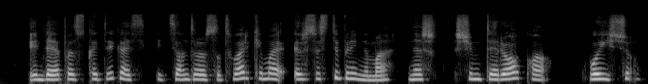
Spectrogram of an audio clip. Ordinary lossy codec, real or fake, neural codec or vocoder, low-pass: Opus, 64 kbps; fake; codec, 16 kHz in and 24 kHz out, 0.8 kbps, FocalCodec, streaming, 65536 codes; 10.8 kHz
